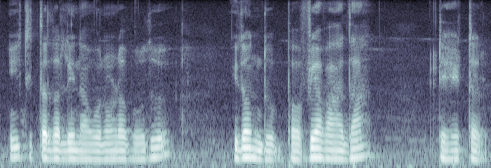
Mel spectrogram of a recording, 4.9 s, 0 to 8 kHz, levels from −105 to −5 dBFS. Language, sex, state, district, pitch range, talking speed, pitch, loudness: Kannada, male, Karnataka, Bangalore, 105-125 Hz, 95 wpm, 110 Hz, -17 LUFS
